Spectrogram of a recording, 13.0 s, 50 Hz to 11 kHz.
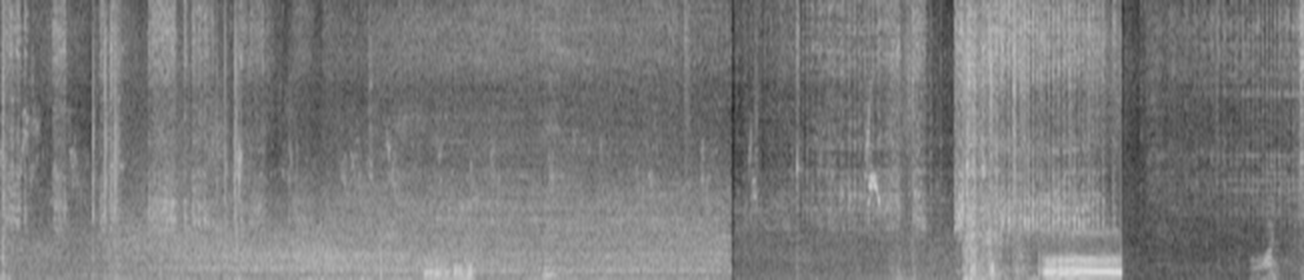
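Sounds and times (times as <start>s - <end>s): bike landing with clattering impacts: 0.0s - 3.1s, 6.9s - 11.2s
bike tyres rolling on concrete: 0.0s - 13.0s.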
